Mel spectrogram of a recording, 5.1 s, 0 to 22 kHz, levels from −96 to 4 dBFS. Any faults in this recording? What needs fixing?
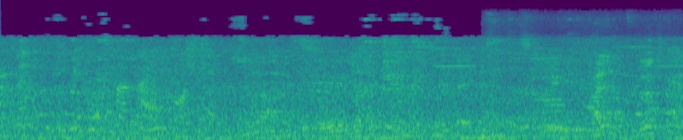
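Adaptive stream starting at a low bitrate, 0.0 to 3.63 s: the player starts on a thin encode with nothing above 14.2 kHz and stronger codec artefacts, consistent with roughly 40 kbit/s MP3, then jumps to a fuller encode without a gap, fitting 128 kbit/s.

To prevent it, start playback on a higher-bitrate rendition or prefetch the better stream before output begins.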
